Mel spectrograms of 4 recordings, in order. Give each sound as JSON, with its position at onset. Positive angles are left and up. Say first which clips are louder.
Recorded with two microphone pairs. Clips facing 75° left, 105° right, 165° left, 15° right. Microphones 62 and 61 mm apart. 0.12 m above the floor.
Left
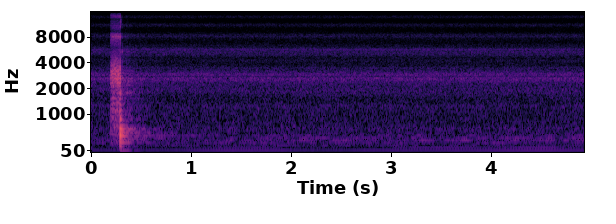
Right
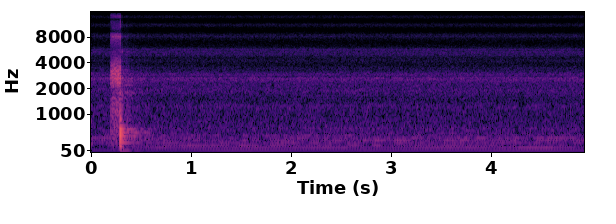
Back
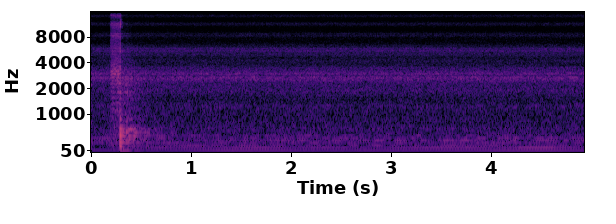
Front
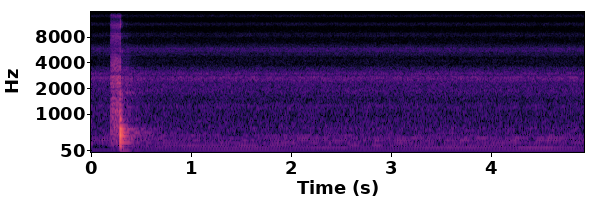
{"t": 0.2, "sound": "a thud", "louder": "right 1 dB, front 13 dB", "azimuth_deg": -10, "distance_m": 0.5}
